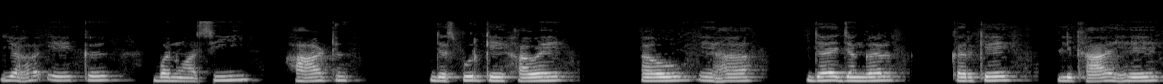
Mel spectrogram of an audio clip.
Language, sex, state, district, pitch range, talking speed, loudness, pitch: Chhattisgarhi, male, Chhattisgarh, Jashpur, 170-185 Hz, 75 wpm, -19 LUFS, 180 Hz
